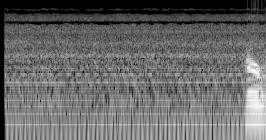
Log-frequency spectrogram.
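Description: A steady low mechanical hum with a faint even pulse, from an unseen machine running in the background; a man starts to speak near the end.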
